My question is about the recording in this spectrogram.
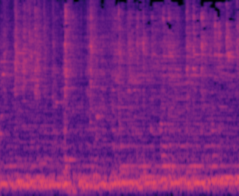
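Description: Acoustic guitar music, flamenco in style, played through Estelon floor-standing loudspeakers driven by Moon by Simaudio amplification and heard in the room, with quick plucked notes over sustained tones.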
